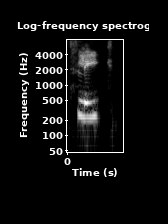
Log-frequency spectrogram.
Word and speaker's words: fleek: Okay, Daniel said that his favourite new word is fleek. The story is on fleek. I always pronounce it fleck for some reason.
